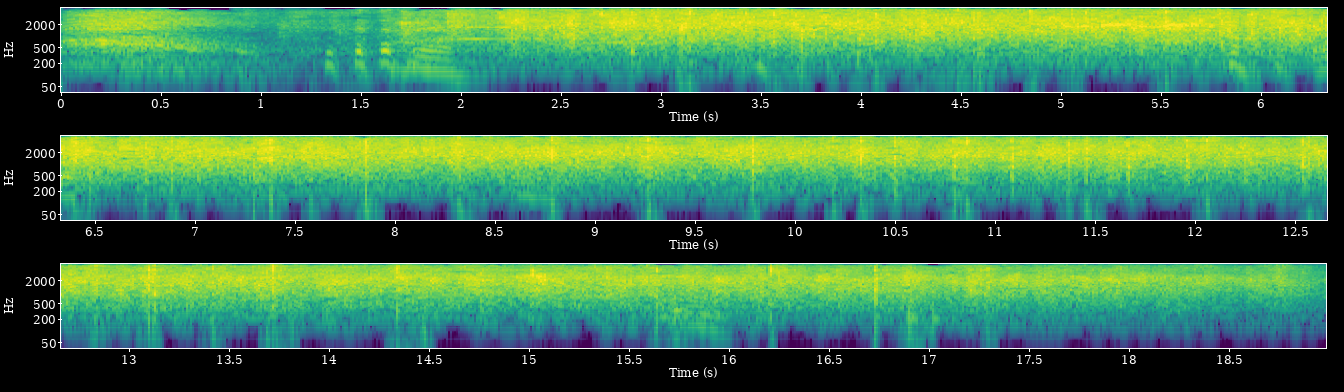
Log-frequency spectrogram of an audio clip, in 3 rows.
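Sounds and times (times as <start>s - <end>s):
hall audience cheering for newly ordained nuns: 0.0s - 18.5s
laughter: 1.0s - 9.6s, 15.6s - 17.3s.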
